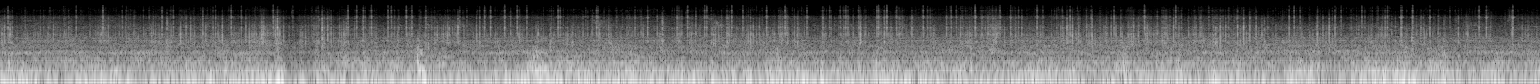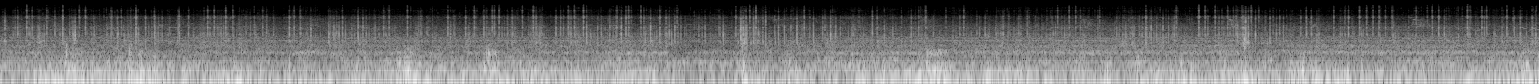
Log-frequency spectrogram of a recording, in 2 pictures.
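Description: Steady rumbling ride noise with many small rattles and clicks throughout, from a vehicle moving over the spillway.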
